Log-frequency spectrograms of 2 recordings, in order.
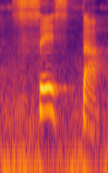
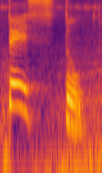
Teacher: na pronúncia dessas palavras o x realmente ele tem um som de s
